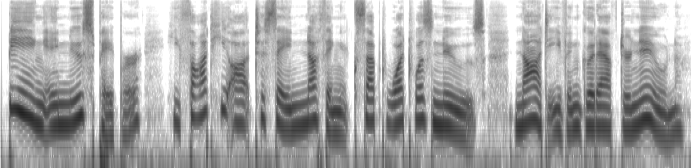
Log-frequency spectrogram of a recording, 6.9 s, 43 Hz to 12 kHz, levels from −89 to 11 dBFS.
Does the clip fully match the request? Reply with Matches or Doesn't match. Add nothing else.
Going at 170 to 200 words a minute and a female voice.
Doesn't match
